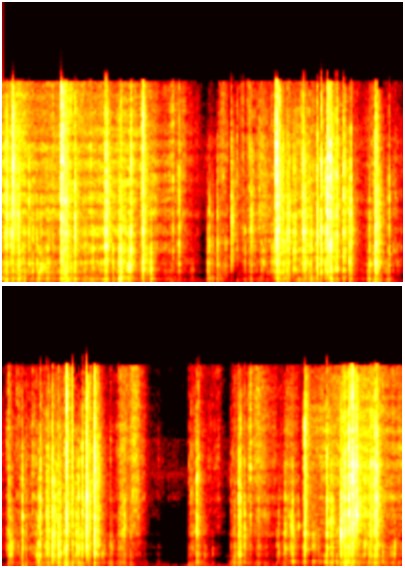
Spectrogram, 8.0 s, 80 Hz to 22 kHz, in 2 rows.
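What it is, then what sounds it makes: Thin paper sheet being crumpled. A single thin sheet of yellow lined legal-pad paper, held in both hands, is crumpled and crinkled with fingertips and long nails. It makes dense, bright, crackly rustling in uneven bursts, with brief quieter pauses near the 2-second mark and again around 5.5 to 6 seconds.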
